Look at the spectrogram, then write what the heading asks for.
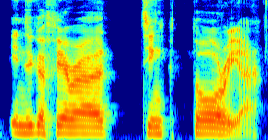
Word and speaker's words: Indigofera tinctoria: How do you pronounce it correctly? Where is my thingy? Where is my thingy? Because mine is handwritten and I'm not sure whether I've written it correctly. Okay. Indigofera tinctoria. Tinctoria, there you go.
